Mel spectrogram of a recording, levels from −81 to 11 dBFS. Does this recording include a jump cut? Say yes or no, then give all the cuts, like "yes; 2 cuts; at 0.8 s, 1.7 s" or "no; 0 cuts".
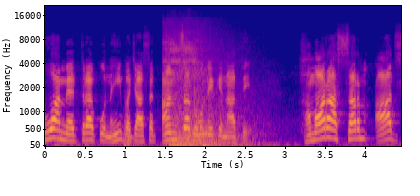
yes; 1 cut; at 1.4 s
